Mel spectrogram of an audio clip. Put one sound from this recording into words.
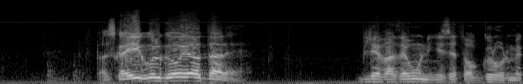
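An elderly man speaks slowly, close by.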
